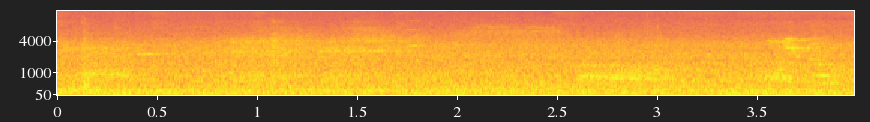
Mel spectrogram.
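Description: A wooden chest lid creaks shut.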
